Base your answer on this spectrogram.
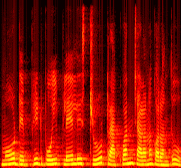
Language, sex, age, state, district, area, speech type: Odia, female, 18-30, Odisha, Dhenkanal, rural, read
